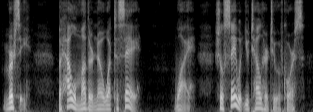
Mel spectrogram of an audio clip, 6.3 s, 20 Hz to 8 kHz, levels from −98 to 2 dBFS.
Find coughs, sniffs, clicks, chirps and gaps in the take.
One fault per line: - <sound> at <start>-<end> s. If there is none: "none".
none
